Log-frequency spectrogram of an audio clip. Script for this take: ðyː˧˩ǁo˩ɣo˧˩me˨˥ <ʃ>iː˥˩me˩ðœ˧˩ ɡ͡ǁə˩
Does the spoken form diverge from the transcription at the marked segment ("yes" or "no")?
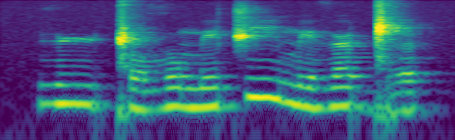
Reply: yes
